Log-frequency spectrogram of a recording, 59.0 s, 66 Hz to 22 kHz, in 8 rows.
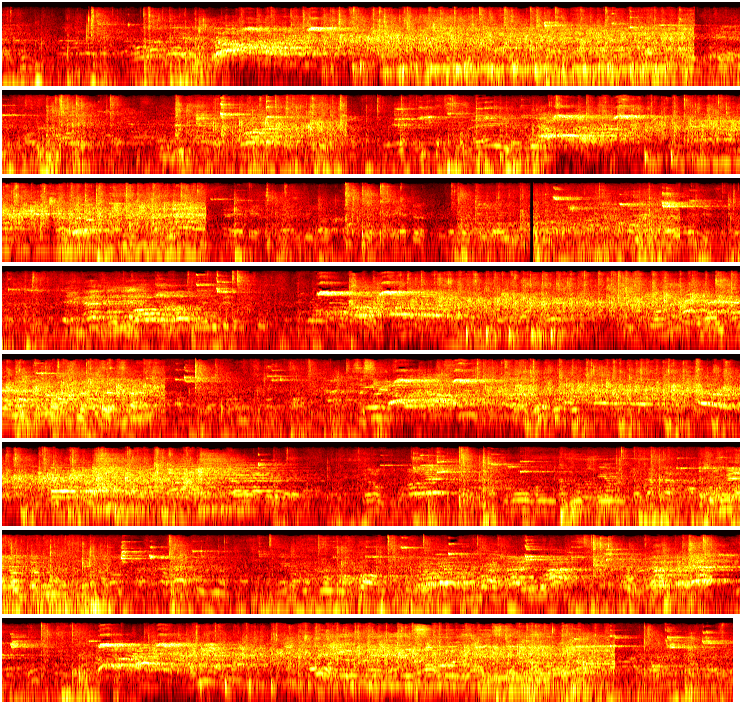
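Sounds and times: players shouting in a hall: 2.0 - 3.6, 33.2 - 39.6, 52.6 - 54.3.

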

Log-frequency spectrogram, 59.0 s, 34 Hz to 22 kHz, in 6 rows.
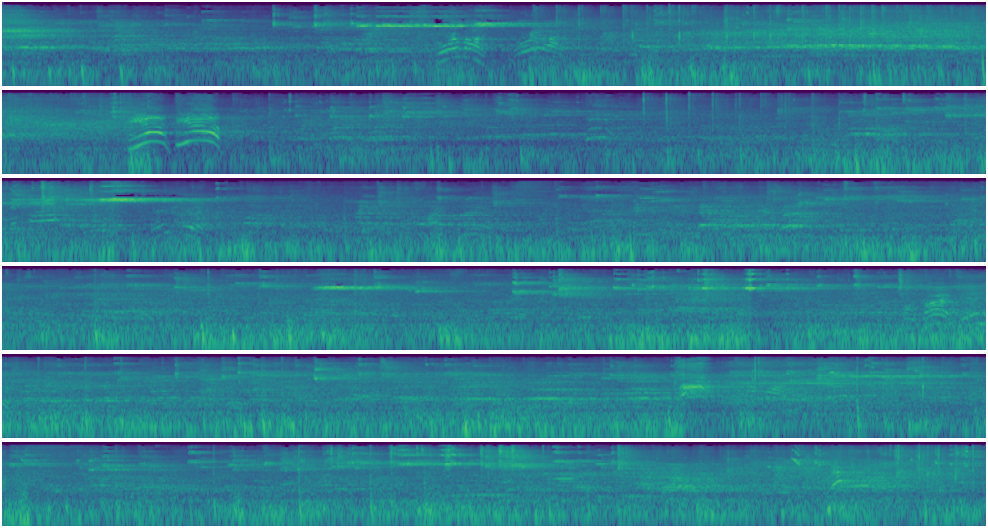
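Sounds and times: sneakers squeaking: 0.0 - 59.0
basketball bouncing: 51.3 - 53.9.

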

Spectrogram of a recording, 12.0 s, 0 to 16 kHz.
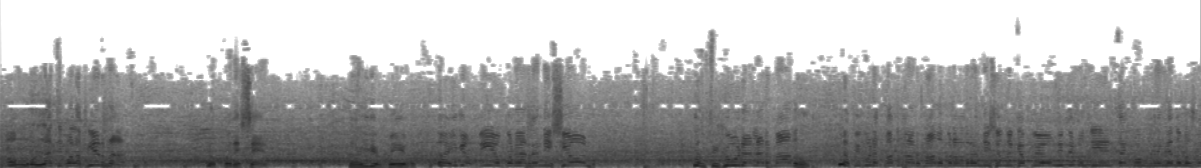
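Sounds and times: man giving sports commentary: 0.0 - 12.0.

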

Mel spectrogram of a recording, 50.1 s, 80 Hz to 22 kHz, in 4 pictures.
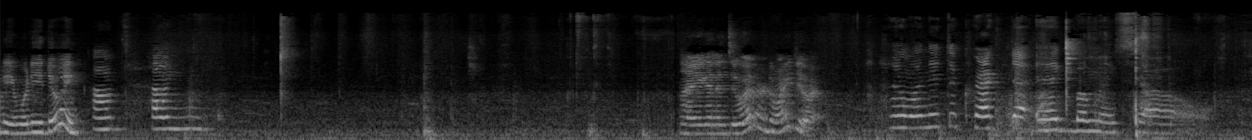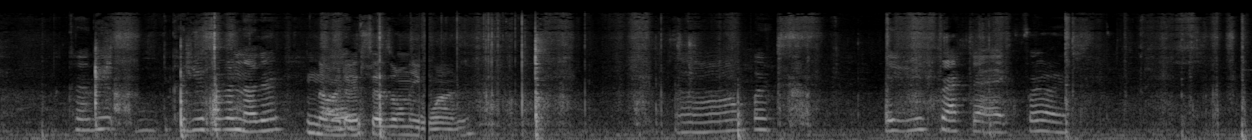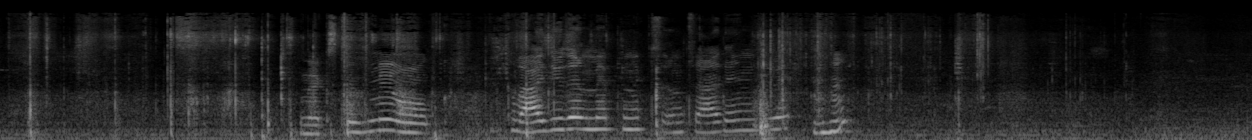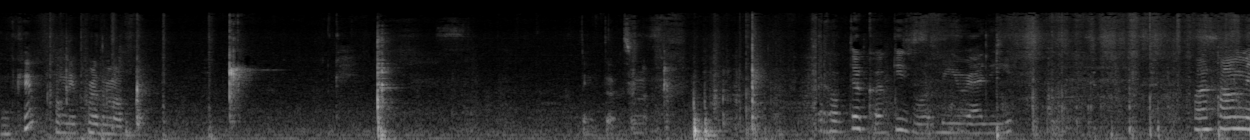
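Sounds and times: low room hum: 0.0 - 50.0
child's voice: 1.0 - 2.2, 8.8 - 12.2, 13.2 - 15.5, 19.3 - 20.4, 21.4 - 23.3, 30.0 - 33.5, 45.8 - 47.8.

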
